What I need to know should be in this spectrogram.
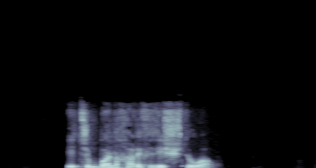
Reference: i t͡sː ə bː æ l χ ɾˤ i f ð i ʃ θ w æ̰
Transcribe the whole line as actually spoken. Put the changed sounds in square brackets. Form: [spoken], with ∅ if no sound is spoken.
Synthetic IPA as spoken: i t͡sː ə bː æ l χ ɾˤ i f ð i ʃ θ w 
